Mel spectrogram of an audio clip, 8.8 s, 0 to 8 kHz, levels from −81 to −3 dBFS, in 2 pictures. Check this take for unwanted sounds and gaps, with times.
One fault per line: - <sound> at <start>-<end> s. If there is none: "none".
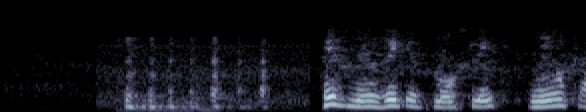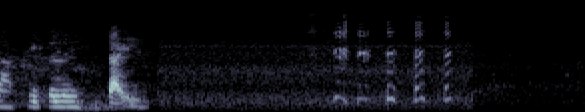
- laugh at 0.9-2.0 s
- laugh at 6.7-7.8 s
